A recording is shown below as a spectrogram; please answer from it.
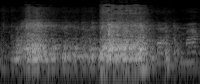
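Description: Plastic grocery bag rustling in two loud bursts as a hand reaches into it.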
